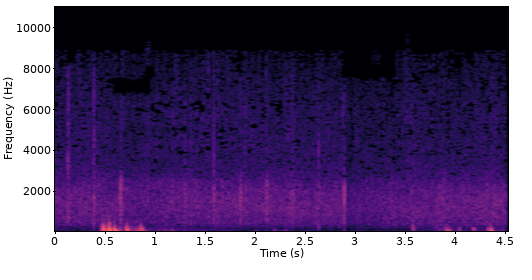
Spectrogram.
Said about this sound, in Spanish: Vamos a dar un aplauso al organista.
